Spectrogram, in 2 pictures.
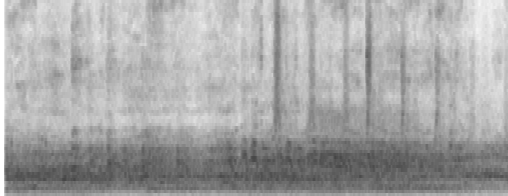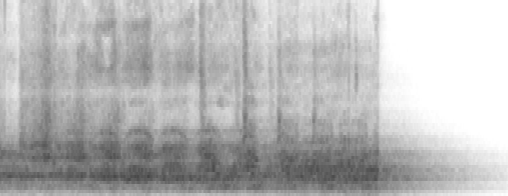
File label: Whisper; Warframe; The New War; Sealab; Stalker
